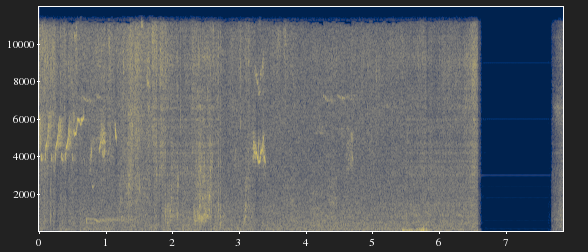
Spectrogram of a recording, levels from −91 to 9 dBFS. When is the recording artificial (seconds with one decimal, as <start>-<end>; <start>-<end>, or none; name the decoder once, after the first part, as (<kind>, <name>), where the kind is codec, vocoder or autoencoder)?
1.7-2.7 (codec, HILCodec); 5.5-7.9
